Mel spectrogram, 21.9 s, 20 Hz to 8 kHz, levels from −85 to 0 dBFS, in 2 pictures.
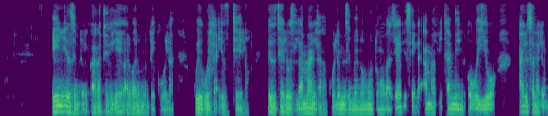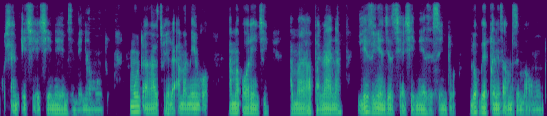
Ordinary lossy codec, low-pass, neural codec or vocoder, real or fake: Opus, 64 kbps; 7.2 kHz; codec, 44.1 kHz, 7.8 kbps, Pupu-Codec; fake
